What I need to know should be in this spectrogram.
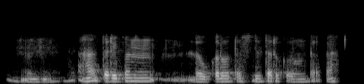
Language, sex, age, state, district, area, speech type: Marathi, male, 18-30, Maharashtra, Sangli, urban, conversation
